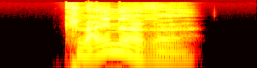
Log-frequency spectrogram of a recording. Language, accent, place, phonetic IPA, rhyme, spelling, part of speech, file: German, Germany, Berlin, [ˈklaɪ̯nəʁə], -aɪ̯nəʁə, kleinere, adjective / verb, De-kleinere.ogg
- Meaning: inflection of klein: 1. strong/mixed nominative/accusative feminine singular comparative degree 2. strong nominative/accusative plural comparative degree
